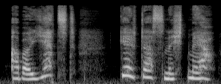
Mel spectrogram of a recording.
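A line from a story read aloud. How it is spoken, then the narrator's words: Hiss. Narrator (German): fauchte Zelda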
